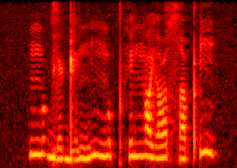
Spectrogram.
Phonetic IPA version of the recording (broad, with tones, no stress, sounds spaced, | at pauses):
ŋ o˥˨ ɡ e˩˧˩ ɖ e˩˧˩ ŋ i˥˨ ŋ o˥˨ pʰ e˦ ŋ ɒ˥˨ j o˦ sˤ e˩˧˩ pʼ i˥˨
